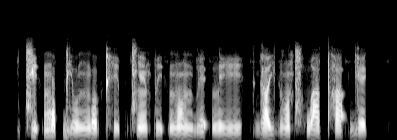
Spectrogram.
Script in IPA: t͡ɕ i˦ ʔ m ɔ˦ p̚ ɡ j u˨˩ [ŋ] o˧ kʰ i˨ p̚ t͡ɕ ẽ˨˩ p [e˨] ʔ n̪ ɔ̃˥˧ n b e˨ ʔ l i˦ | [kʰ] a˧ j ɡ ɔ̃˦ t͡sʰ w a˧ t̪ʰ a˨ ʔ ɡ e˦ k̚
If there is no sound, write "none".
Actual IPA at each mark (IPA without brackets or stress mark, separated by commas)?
ŋ, i˨, ɡ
